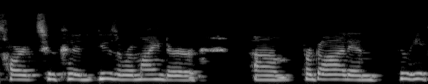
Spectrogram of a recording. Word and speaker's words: Remind Her: So I actually even wasn't sure how I wanted to pronounce it, but I found myself just saying the Reminder podcast. And then the H is just kind of inserted in there.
